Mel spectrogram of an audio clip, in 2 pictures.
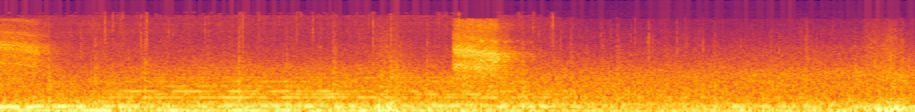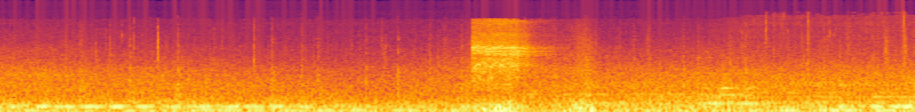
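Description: A large bird's wings beat steadily.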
